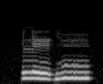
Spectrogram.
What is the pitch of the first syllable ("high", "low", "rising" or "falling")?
falling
